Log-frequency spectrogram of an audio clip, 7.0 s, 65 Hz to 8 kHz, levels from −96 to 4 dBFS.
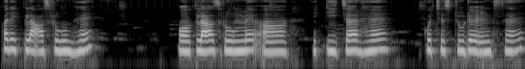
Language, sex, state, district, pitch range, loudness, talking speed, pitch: Hindi, female, Uttar Pradesh, Budaun, 230-260 Hz, -29 LUFS, 120 wpm, 235 Hz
